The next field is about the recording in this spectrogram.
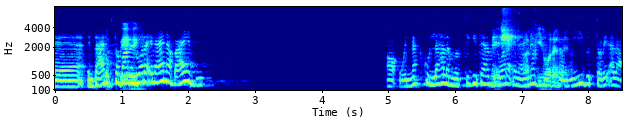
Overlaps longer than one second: present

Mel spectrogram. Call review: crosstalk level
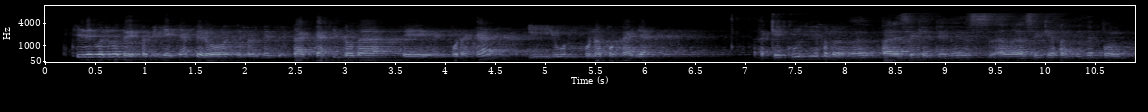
none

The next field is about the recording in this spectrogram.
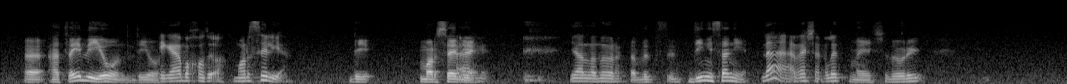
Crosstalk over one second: none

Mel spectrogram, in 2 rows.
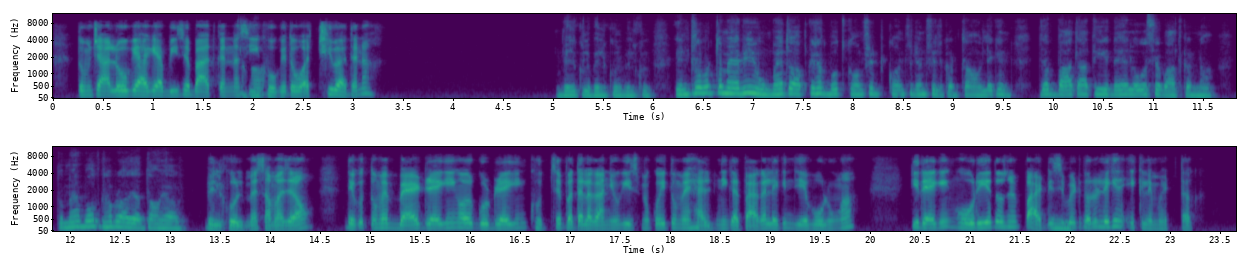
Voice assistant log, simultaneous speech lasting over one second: none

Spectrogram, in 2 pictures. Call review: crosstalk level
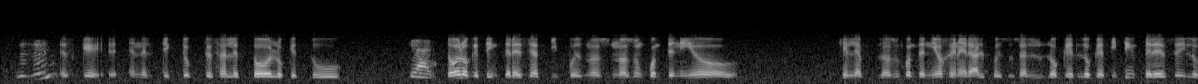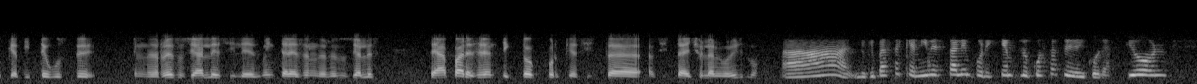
none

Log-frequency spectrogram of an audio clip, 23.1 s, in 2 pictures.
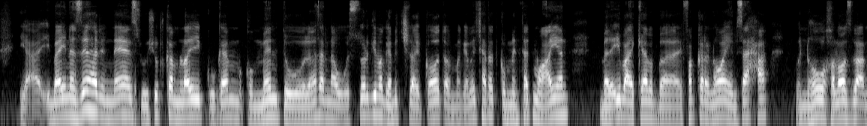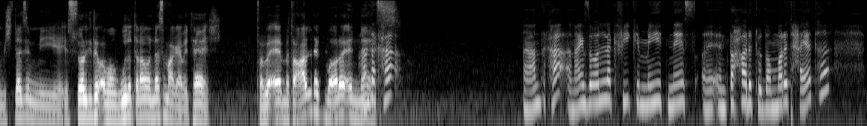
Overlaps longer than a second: none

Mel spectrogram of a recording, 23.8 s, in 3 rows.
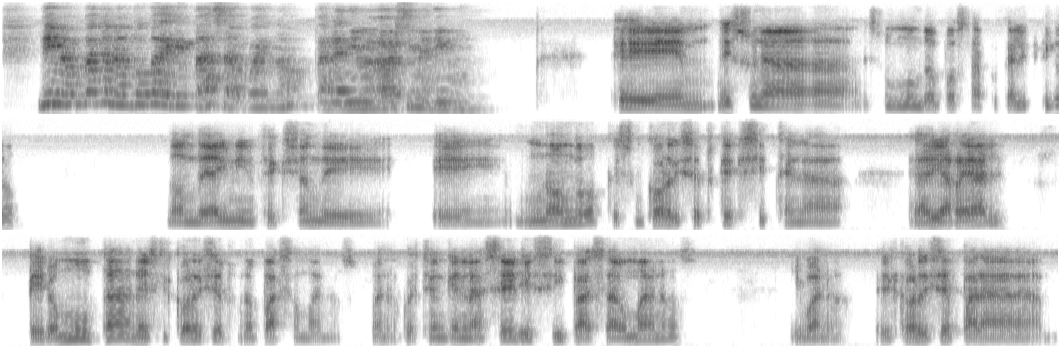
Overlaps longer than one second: none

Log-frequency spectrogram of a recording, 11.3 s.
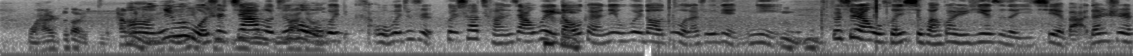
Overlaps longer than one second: present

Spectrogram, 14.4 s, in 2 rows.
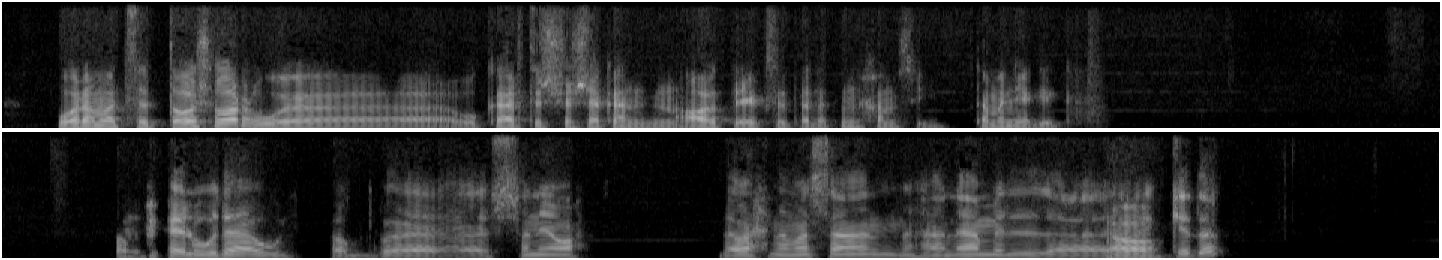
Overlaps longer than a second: none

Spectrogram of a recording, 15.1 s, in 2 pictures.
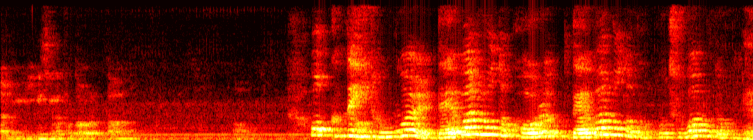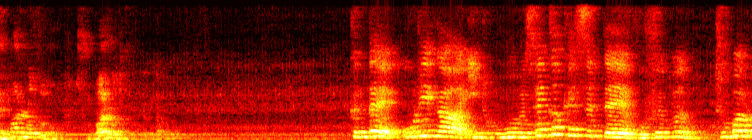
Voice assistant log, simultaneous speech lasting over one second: none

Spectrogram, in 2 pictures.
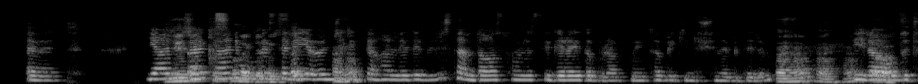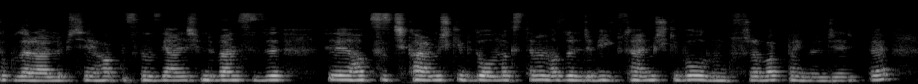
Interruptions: present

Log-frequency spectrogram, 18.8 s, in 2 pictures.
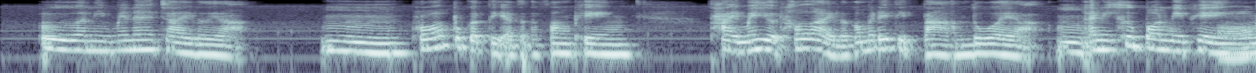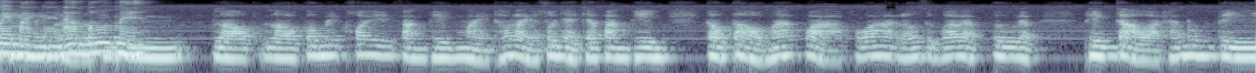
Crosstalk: present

